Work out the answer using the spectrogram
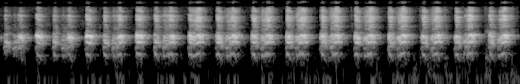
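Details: Loud, close chukar partridge uttering a rhythmic chain of harsh, throaty chuk notes, more than two per second, each note full and broad, repeated without pause over several seconds.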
